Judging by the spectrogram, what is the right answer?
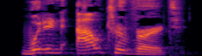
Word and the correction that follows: otrovert: I think it's otrovert. – Otrovert. – Like O-T-R-O.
